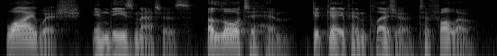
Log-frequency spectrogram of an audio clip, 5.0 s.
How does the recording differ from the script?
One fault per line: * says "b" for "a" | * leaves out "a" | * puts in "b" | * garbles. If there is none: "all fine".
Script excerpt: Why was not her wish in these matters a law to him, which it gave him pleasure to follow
* leaves out "was not her"
* leaves out "which"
